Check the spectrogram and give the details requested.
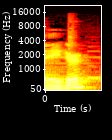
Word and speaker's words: Ager: But the funny thing is that nobody understands that Ager is pronounced Ager.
